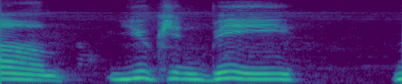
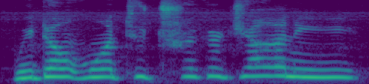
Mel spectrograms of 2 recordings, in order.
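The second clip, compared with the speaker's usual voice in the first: mock babying; 6 semitones higher than usual. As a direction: tiptoe around little Johnny, sarcastic. Mocking coddling of sensitive viewers.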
